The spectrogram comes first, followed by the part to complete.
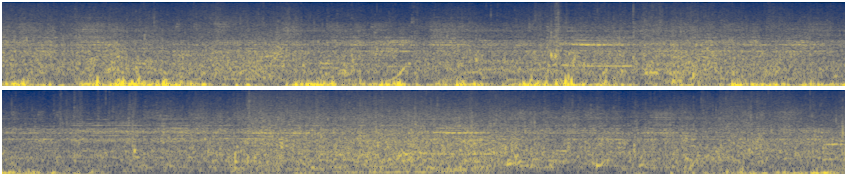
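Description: Water rushing and splashing along the wooden hull of an outrigger sailing canoe under way. Irregular low gusts in the first half fade out about halfway through, leaving a steady hiss of water.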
